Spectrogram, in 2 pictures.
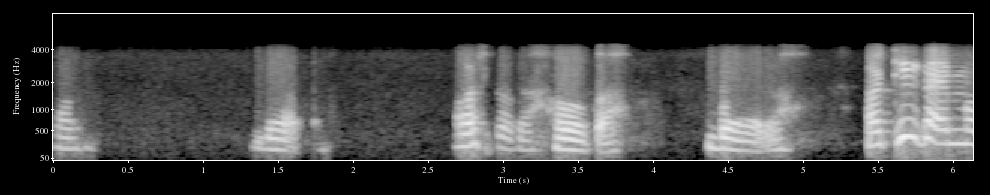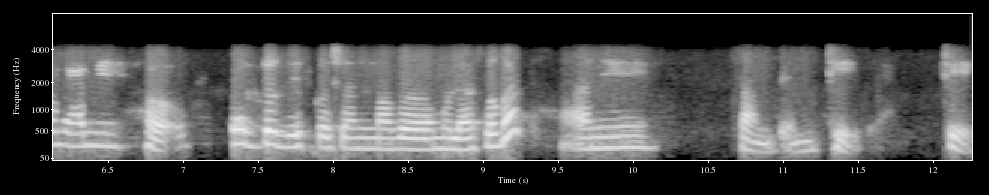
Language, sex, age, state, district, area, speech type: Marathi, female, 45-60, Maharashtra, Yavatmal, rural, conversation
